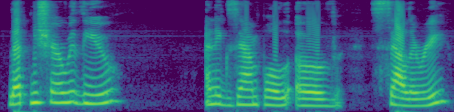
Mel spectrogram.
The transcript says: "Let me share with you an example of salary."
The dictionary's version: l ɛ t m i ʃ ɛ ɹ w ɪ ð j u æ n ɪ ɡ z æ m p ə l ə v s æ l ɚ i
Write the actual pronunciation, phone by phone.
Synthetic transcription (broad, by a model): l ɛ t m i ʃ ɛ ɹ w ɪ ð j u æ n ɪ ɡ z æ m p ə l ə v s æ l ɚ i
